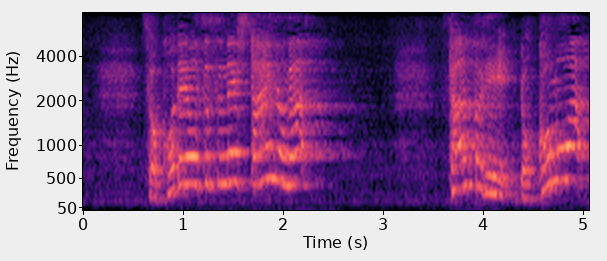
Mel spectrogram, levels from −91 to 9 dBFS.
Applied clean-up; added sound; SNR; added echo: none; none; none; reverberation time 0.4 s.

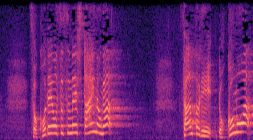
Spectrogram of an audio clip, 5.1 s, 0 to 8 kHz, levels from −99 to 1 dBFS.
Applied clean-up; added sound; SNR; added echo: none; none; none; none.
